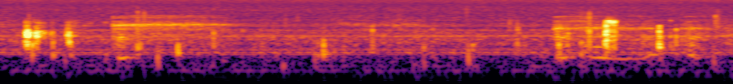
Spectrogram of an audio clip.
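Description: Quiet gurgles, squeaks and drawn-out tonal groans over faint room noise: stomach growling, active bowel sounds.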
